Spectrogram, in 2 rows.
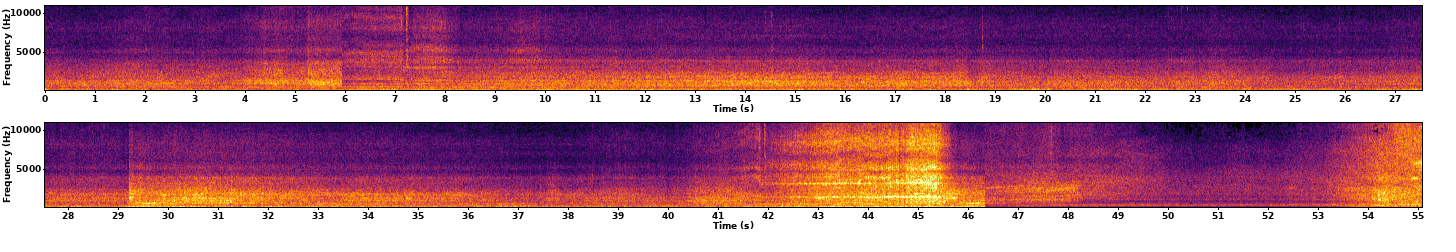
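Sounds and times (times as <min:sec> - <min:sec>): car driving past: 0:40.5 - 0:55.0.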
